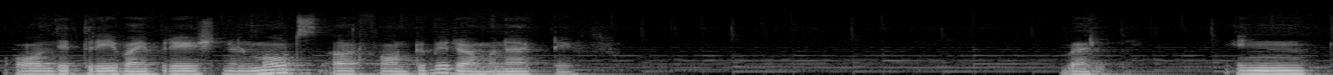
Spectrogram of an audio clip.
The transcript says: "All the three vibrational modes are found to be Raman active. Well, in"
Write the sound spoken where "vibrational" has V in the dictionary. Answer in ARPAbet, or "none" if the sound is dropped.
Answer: V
